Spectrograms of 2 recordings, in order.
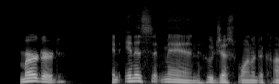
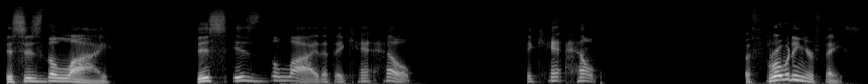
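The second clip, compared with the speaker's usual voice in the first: getting angry; 5 semitones higher than usual. Real, not acted. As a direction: let the anger build to the end. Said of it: "I'm getting angry".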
